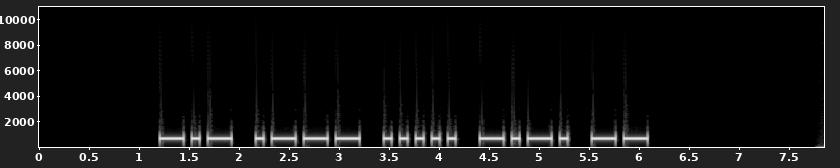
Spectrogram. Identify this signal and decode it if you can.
Morse code, heard as a keyed tone, about 18 wpm, 700 Hz. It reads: KJ5CM
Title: Speed Racing - USA 2x2 Call Signs 15wpm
